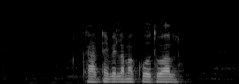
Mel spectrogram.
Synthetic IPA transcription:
kaʈnebilːamakoːt̪wal

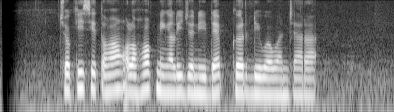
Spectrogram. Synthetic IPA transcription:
t͡ʃɔkisit̪ɔɦɔŋɔ̰lɔɦɔk̚niŋalid͡ʒɔnidɛp̚kɨrdiwawaɲt͡ʃaɾa

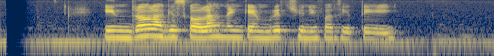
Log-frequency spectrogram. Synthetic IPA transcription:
ʔind̪ɾolaɡisə̥kolahnɪŋkɛmbɾɪt͡ʃunifərsit̪i

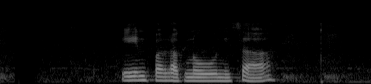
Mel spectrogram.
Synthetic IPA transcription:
enpalaknownisa

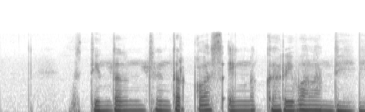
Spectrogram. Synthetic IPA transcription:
st̪int̪əsint̪ərklasɪŋnəɡ̥a̤ɾʔiwaland̪i

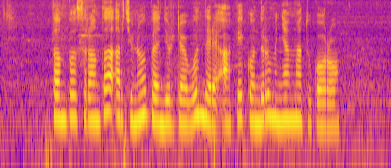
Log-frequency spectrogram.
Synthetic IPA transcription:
t̪ɔnpɔsəɾɔnt̪ɔard̥ʒ̥ṳnɔb̥a̤ɲd͡ʒʊrɖ̥a̤wʊhnd̪aɾeʔakekond̪ʊrməɲaŋmad̪̥ṳkɔɾɔ

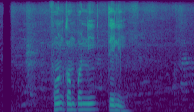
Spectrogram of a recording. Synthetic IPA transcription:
pʰonkʌmpʌnit̪eli

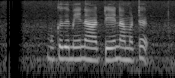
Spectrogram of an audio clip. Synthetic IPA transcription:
mʊkɐðɐmeːnaːʈːeːnɐmɐʈːɐ

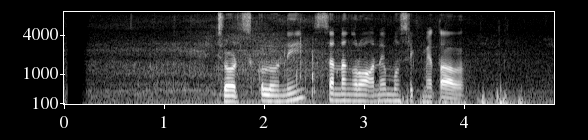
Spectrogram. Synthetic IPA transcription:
d͡ʒ̥ɔrt͡ʃklonisənəŋɾɔwɔnemusɪk̚met̪al

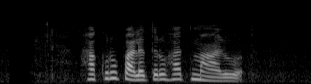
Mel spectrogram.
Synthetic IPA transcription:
hakuɾupalət̪uɾuɦat̪maːluʋə

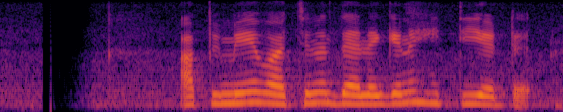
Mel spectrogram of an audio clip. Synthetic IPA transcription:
a̰pimeːʋat͡ʃənəd̪ænəɡenəɦit̪ijəʈə

